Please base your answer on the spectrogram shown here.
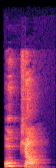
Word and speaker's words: aucun: Aucun, mark the pronunciation. when what follows is a masculine word. However, if it's feminine, I would have to say aucune.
